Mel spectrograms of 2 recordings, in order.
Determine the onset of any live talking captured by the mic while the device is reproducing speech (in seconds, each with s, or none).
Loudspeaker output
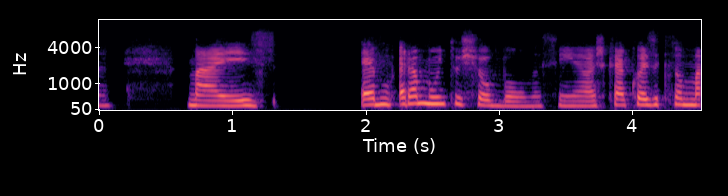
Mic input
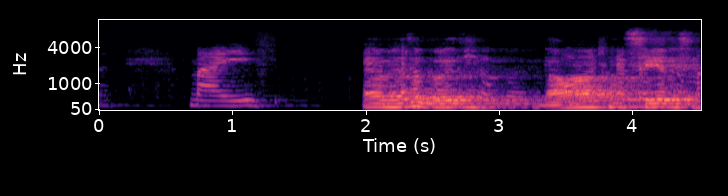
2.0 s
